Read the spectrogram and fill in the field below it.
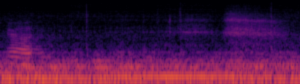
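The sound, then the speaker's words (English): A steady low mechanical hum of a running lift (elevator) drones continuously throughout, with faint higher whirring and brief clicks on top and no pause in the drone. “When the hum stops, you know it's stopped.”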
